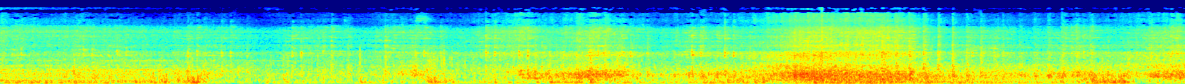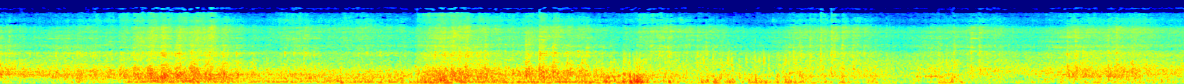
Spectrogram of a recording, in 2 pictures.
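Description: A train's cars rolling past, steel wheels on the rails making a continuous rumbling clatter that swells and eases several times.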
